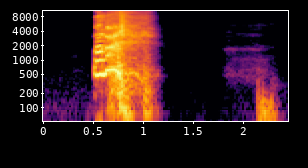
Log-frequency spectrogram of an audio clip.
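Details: Sneeze during a sneezing and nose-blowing challenge: one loud, explosive sneeze lasting about half a second, then silence and a brief soft sound.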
